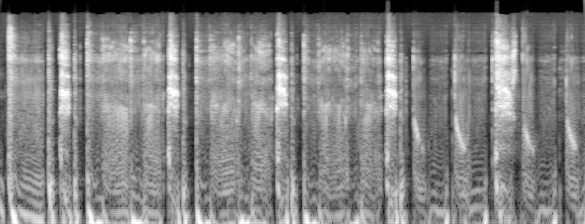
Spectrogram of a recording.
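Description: Human beatboxing into a close studio microphone: deep kick-drum and bass sounds under sharp snare-like hits that land roughly every second and a half, with short falling tonal sweeps in the later seconds.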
